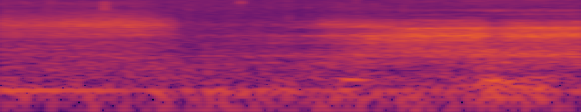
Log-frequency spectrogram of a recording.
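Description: A person breathing slowly and audibly during yoga movement: two long breaths with a short pause between them, the second starting a little past halfway.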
